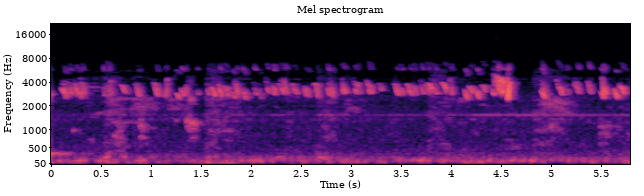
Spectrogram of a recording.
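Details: Many fighter chicks beside a black hen give dense, rapid high-pitched peeps without pause, with a few lower notes and a low steady rumble in the background.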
